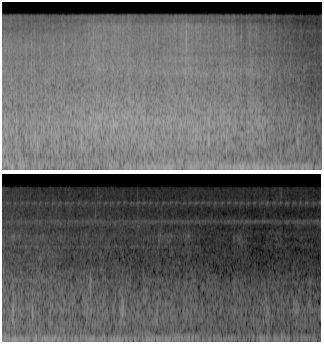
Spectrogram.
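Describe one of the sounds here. A car engine hums as the car drives slowly over dirt.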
